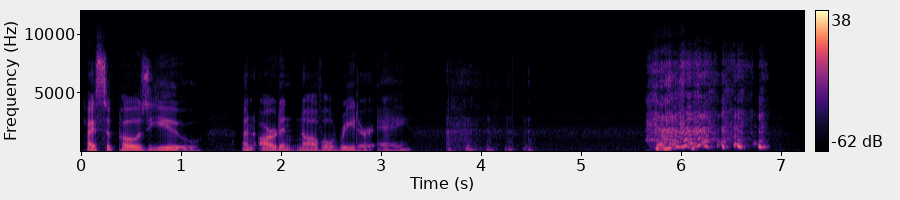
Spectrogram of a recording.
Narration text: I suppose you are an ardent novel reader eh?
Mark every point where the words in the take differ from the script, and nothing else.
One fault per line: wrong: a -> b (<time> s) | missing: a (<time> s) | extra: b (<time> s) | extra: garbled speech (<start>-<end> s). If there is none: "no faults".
missing: are (1.2 s)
